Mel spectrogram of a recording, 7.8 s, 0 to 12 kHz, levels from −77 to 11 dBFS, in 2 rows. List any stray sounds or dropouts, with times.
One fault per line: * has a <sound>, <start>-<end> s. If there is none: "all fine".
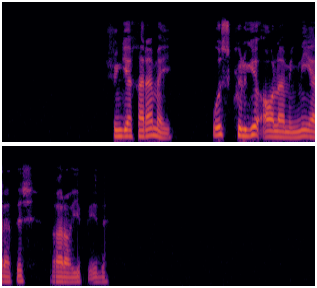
all fine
